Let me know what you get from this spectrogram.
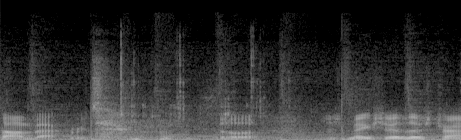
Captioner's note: laughs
